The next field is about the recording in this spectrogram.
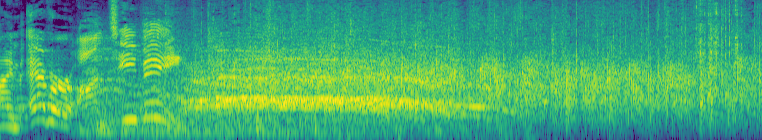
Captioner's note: audience cheers and claps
